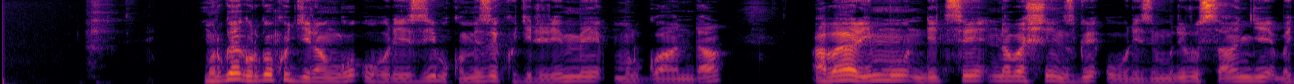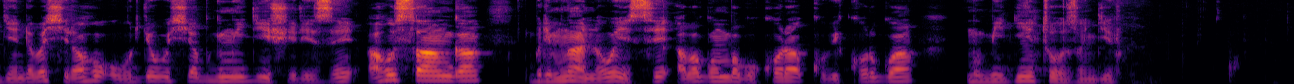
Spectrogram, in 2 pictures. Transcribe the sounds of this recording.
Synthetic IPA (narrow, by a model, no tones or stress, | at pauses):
muɾɡwe̞ːɡo̞ɾɡo̞kuɟiɾaŋɡo̞ʔuβuɾe̞ziβuko̞me̞ze̞kuɟiɾiɾeme̞muɾɡwaːndaː | βaɾimonde̞t͡se̞naβaʃiːnzɡwe̞ʔuβuɾe̞zimuɾiɾusaːɲɟe̞βaɟe̞ːndaβaçiɾaɦo̞ʔuβuɾɟo̞βuçabɡimŋiːɟiːʃiɾize̞aɦusaːŋɡa | βuɾimŋaːnawe̞ːse̞ʔaβaɡo̞ːmbaɡukʰo̞ɾakuβikʰo̞ɾɡwa | muiɲiːto̞ːzo̞ɲɟiɾo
